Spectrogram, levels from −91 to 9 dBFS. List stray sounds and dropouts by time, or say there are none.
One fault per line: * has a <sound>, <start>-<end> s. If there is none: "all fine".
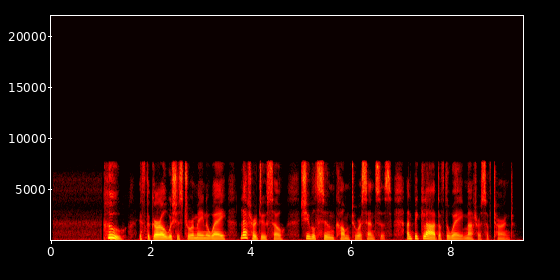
all fine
